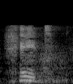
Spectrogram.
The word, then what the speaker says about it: Chet: Now, you might remember that every letter, every verse of this stanza begins with this Hebrew H, this hard H that's pronounced chet.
